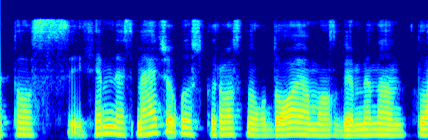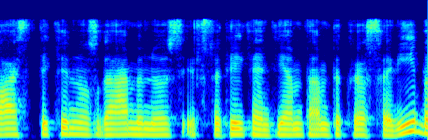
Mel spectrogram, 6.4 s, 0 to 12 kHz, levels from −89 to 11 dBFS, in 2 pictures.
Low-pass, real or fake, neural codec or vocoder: 7.2 kHz; fake; codec, 16 kHz, 4.8 kbps, FACodec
